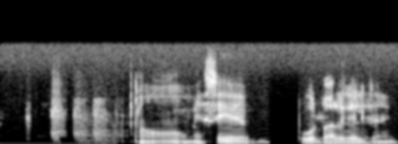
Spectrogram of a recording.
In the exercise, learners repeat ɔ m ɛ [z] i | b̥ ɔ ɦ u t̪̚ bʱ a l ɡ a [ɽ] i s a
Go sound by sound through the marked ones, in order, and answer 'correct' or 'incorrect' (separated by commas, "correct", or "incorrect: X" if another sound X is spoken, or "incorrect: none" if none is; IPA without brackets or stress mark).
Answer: incorrect: s, incorrect: l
